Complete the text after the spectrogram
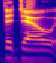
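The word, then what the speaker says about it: Dø: It is pronounced The Doe. It is spelled D O, and the O has kind of a slash through it.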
